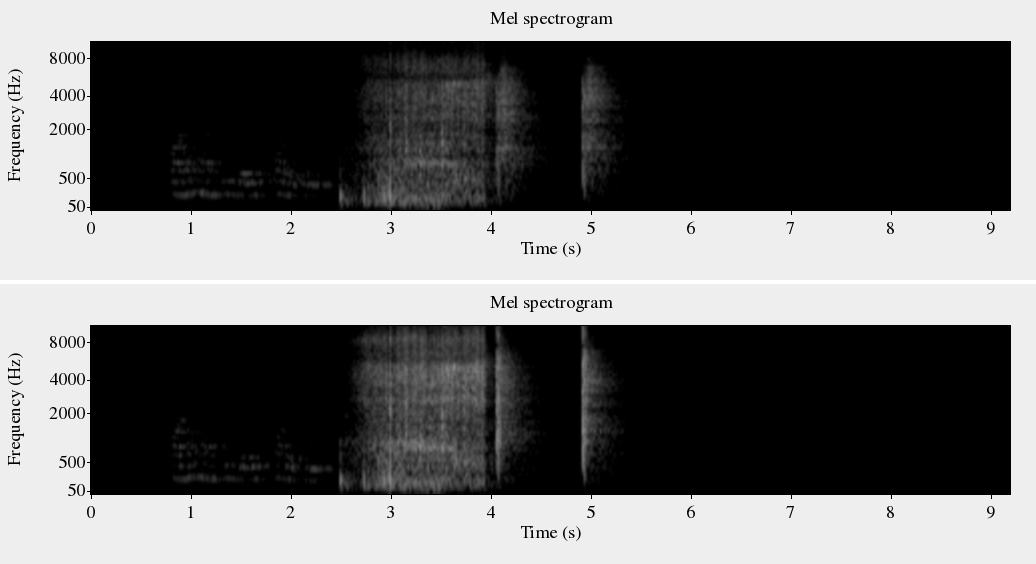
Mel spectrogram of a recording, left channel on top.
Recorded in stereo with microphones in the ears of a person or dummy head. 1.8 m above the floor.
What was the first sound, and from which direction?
A woman speaking, 70° left (ahead or behind).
